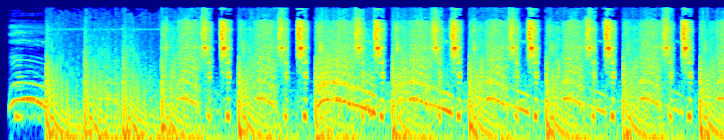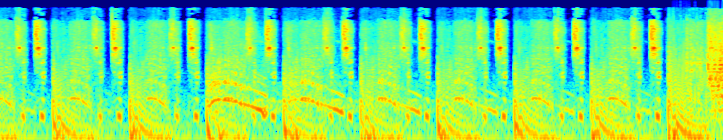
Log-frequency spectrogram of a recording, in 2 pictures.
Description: ultra slowed reverb brazilian phonk

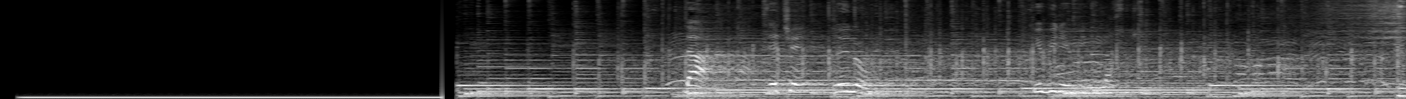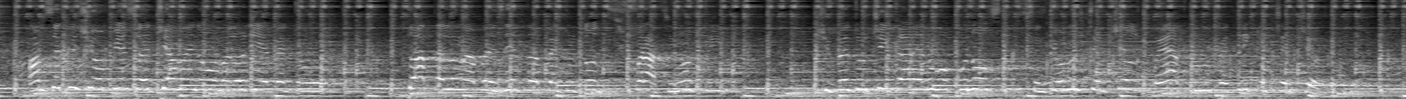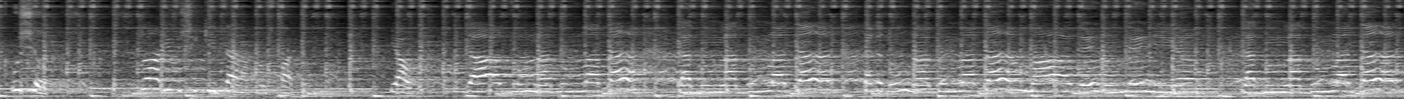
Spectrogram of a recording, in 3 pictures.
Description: lofi phonk slowed reverb remix

